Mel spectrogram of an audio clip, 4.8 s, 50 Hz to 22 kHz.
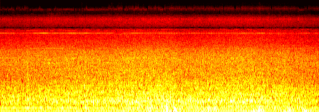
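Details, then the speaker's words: Carrier Infinity variable-speed heat pump outdoor unit with R454B refrigerant, cooling mode on high speed at 67 decibels: soft steady fan rush over low even hum, no rattles or grinding; normal quiet running. "It is on high speed. So right now the decibels on this unit are 67 on the high speed."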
